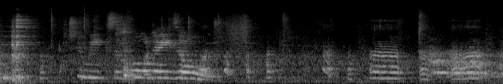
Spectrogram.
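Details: Two-week-old German Shepherd puppy, Vonziu's Aragon Solo, grandson of Zamp vom Thermodos, giving thin high whimpering squeals that rise and fall in short wavering bursts, with a person talking over them.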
